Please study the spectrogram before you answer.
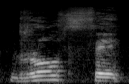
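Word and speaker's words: rosae: palabra me dice rosa Rose ae es un diptongo ae igual que el oe es otro diptongo se pronuncian como e a e o e Rosa Rose y nos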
